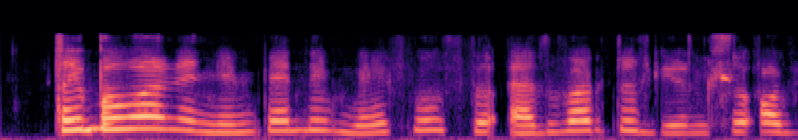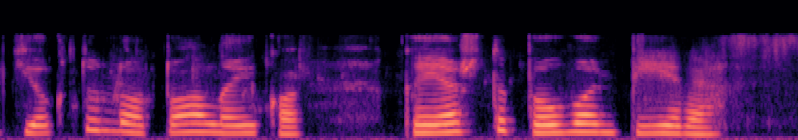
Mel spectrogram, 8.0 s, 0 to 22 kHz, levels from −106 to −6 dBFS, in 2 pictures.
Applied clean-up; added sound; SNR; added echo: neural diffusion model UNIVERSE++.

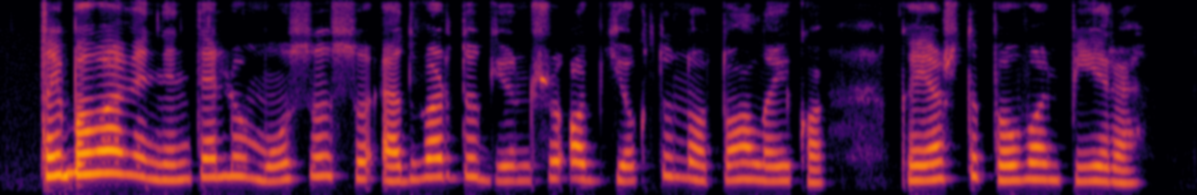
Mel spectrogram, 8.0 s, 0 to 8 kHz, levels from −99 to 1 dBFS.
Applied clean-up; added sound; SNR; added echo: none; none; none; none.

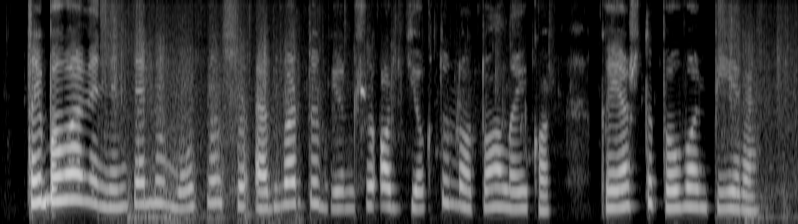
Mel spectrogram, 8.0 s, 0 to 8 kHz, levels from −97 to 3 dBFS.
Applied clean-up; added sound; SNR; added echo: neural mask model RNNoise.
